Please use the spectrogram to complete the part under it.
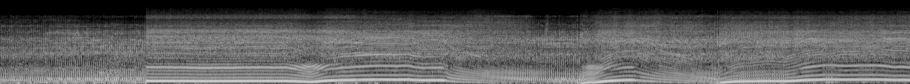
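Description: A chainsaw engine idles and then revs up and down loudly, close by.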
